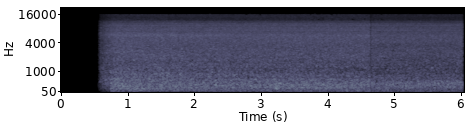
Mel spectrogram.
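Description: Water of a rocky stream rushing over boulders below a waterfall: a steady, even rush that cuts in suddenly about half a second in, after dead silence.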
